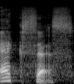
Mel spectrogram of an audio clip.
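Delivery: excess with heavy stress on the EX syllable. Discussing where the noun form takes emphasis, stress on first syllable of excess. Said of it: "the emphasis for the noun is on the first syllable".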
